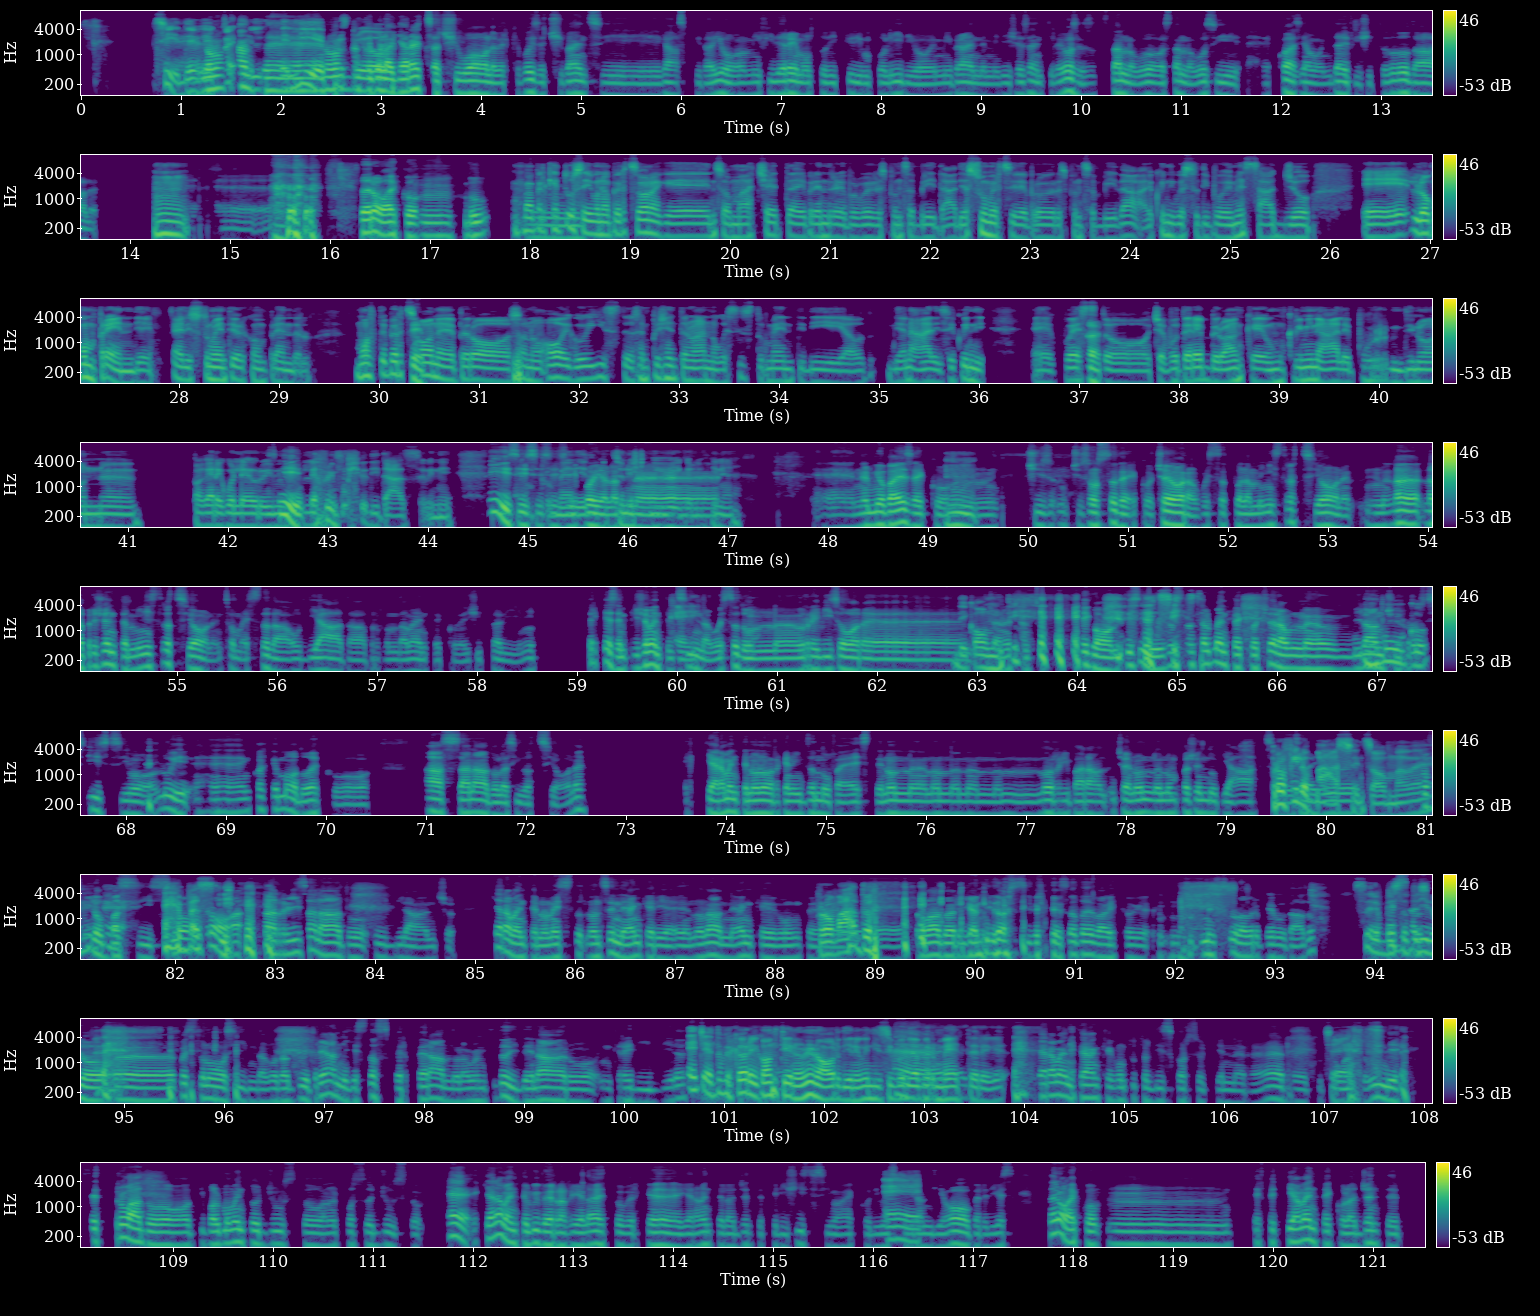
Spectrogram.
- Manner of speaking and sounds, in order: other background noise; chuckle; tapping; laughing while speaking: "l'euro in più"; chuckle; laughing while speaking: "Sì, sì"; chuckle; chuckle; chuckle; laughing while speaking: "ricandidarsi perché"; chuckle; chuckle; chuckle; chuckle
- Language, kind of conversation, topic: Italian, unstructured, Secondo te, la politica dovrebbe essere più trasparente?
